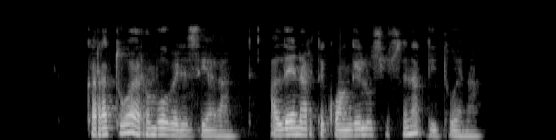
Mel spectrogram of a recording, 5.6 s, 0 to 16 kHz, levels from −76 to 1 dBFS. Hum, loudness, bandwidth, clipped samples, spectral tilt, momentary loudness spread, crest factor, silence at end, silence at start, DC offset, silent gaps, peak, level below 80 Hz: none; -25 LUFS; 8 kHz; under 0.1%; -6.5 dB/octave; 12 LU; 18 dB; 0.75 s; 0.9 s; under 0.1%; none; -6 dBFS; -66 dBFS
